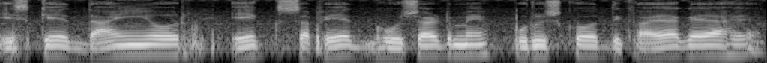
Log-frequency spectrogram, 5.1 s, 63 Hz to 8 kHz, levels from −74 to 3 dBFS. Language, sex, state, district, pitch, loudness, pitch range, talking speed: Hindi, male, Bihar, East Champaran, 120 Hz, -16 LUFS, 115-125 Hz, 140 wpm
